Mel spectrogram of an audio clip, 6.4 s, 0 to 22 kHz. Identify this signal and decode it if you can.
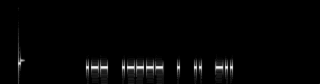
Morse code, heard as a keyed tone, about 25 wpm, spaced as for 18 wpm, 700 Hz. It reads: W1EID
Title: USA Call Signs - 5 Characters - 2x Character Spacing - 25wpm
